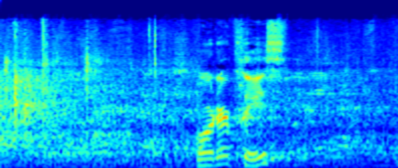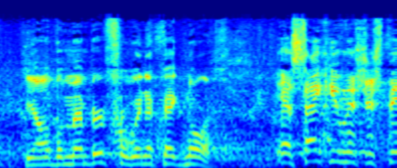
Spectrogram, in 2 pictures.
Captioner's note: some Applause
